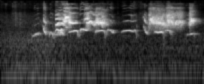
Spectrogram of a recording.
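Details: Caged young cockatiels, a two-month-old female with a male desperate to mate; short rising whistles followed by loud raspy, broadband screeching bursts, then a brief pause and another harsh squawking burst ending in a whistle.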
